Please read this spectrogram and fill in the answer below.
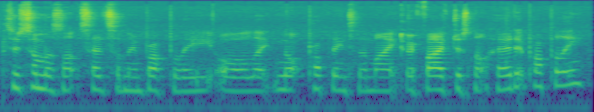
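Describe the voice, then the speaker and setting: A giggly young woman with a Northern English accent chats casually on a livestream, reading out viewer comments between lots of ums and likes. Her voice sits a little high, with a faint hiss behind it. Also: steady tone, rapid-fire. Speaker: cosplayer and livestream host. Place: home, hand sewing while streaming.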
